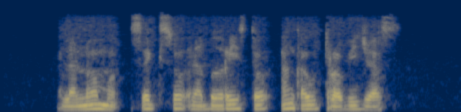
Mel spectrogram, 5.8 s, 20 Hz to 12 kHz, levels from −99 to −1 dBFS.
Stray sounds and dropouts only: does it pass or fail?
pass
